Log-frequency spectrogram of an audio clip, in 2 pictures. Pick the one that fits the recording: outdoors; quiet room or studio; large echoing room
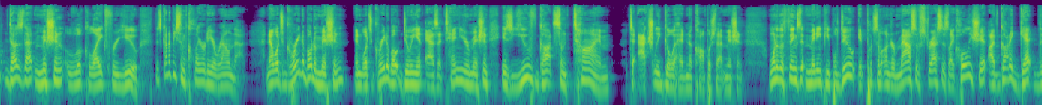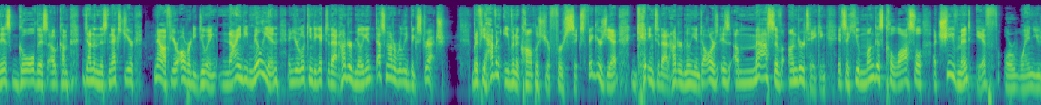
quiet room or studio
